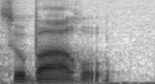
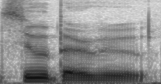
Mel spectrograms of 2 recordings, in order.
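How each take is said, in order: First: It is said with a German pronunciation. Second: It is said with an American pronunciation. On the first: This is how Germans say it. "we call it" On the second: This is how Americans say it. "you say"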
